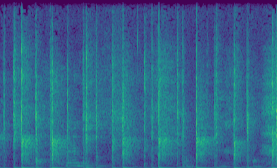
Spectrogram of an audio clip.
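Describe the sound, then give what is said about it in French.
Sparse applause from a small group of three people: many uneven, distinct hand claps in an irregular rhythm, with voices audible underneath. “Ils sont maigres, les applaudissements venant de la droite, parce qu'elles sont que trois.”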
